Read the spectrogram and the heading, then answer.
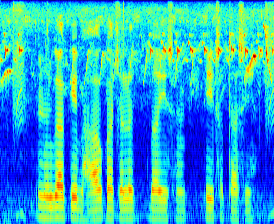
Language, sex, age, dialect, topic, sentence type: Bhojpuri, male, 18-24, Southern / Standard, agriculture, question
